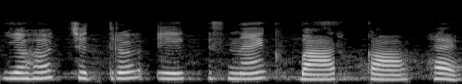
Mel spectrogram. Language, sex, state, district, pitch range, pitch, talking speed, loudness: Hindi, female, Madhya Pradesh, Dhar, 255-280 Hz, 270 Hz, 90 wpm, -17 LUFS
